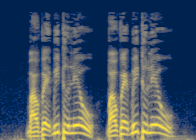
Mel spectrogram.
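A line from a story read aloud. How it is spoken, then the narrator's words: Loud shout. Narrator (Vietnamese): Một tiếng hét lớn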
